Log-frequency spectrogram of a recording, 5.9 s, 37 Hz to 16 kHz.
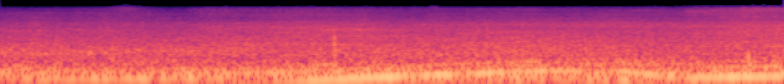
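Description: TasRail TR class diesel locomotive TR08 hauling a loaded cement train, its diesel engine giving a steady low rumble that grows louder about two seconds in.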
